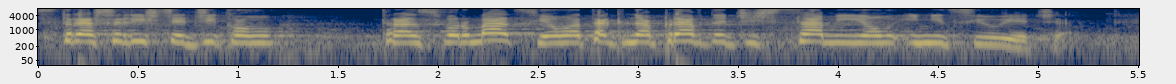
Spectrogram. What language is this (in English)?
Polish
